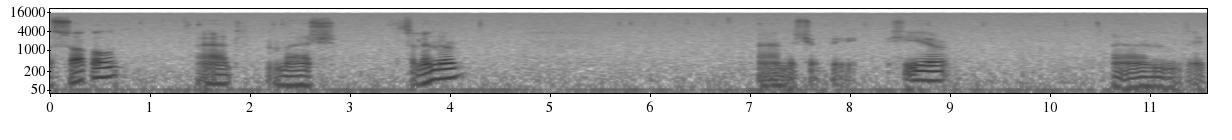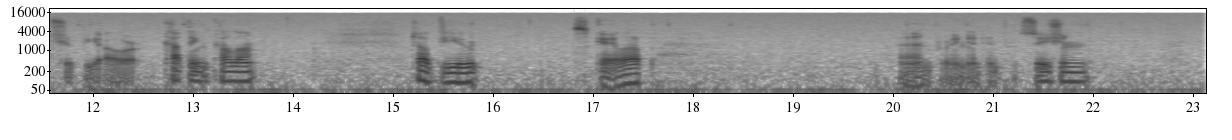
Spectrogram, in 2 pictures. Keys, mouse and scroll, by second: 4.6 s, 14.4 middle click, 15.1 KP_7, 17.0 s, 18.5 click, 20.9-22.3 drag.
